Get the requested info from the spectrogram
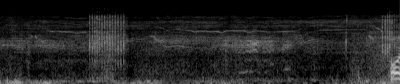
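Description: Ice-fishing spinning reel being cranked and rod handled as a crappie is reeled up through the ice hole, with low handling noise and a brief hissing rush about a second in.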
